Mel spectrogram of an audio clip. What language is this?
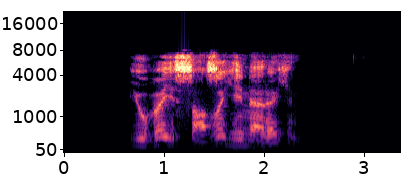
Kabyle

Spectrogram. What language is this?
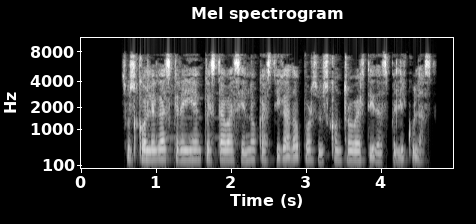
Spanish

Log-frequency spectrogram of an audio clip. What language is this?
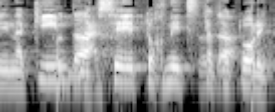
Hebrew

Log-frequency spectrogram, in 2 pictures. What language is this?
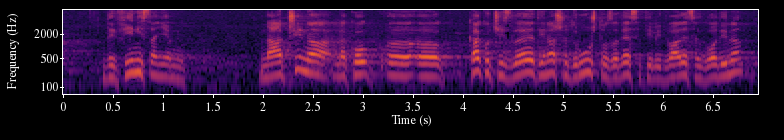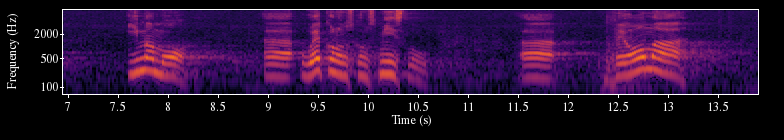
Serbian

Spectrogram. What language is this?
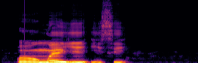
Igbo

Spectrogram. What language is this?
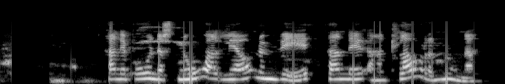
Icelandic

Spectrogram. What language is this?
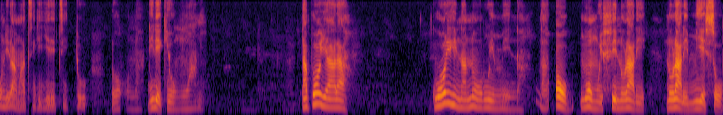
Yekhee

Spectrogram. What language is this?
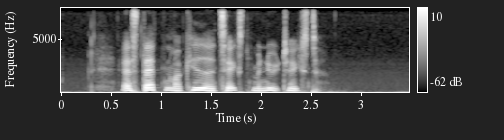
Danish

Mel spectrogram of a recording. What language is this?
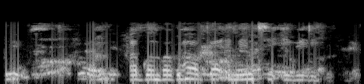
Kinyarwanda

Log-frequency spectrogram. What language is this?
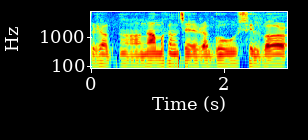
Manipuri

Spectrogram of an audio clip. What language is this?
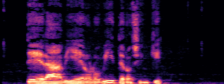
South Ucayali Ashéninka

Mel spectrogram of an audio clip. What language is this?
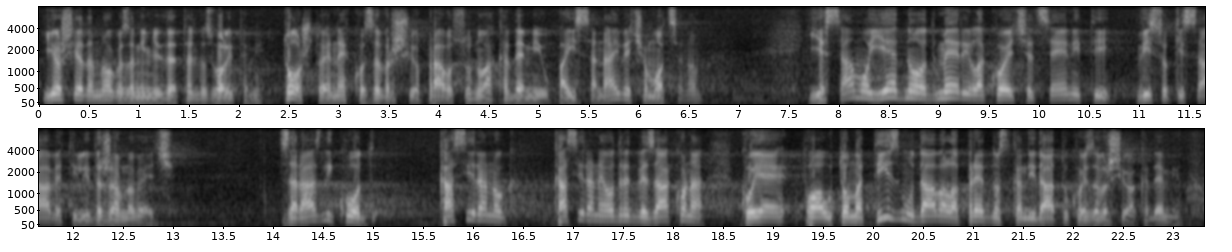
Serbian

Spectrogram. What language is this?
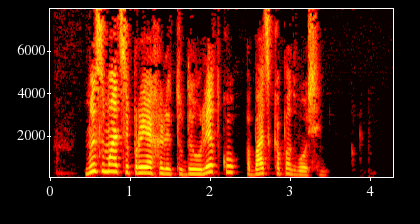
Belarusian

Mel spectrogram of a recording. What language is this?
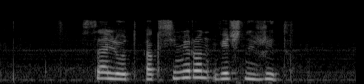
Russian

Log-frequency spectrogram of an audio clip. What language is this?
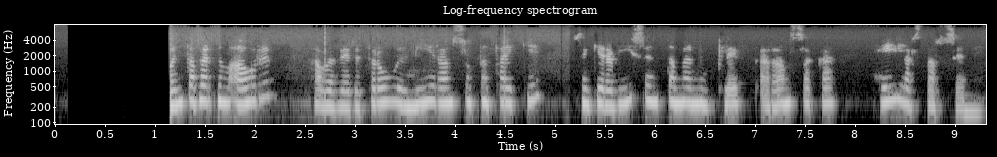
Icelandic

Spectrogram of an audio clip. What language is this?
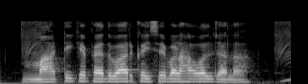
Bhojpuri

